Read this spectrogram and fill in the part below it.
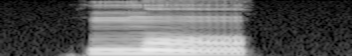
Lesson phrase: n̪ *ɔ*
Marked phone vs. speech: incorrect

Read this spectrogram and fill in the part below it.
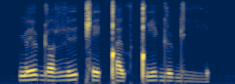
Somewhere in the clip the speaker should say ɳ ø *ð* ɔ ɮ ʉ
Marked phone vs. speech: incorrect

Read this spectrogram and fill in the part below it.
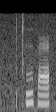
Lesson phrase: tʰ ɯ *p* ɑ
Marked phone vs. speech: correct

